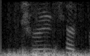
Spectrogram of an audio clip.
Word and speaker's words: Teresa: Teresa Castrejon. – Teresa? – Yes. – T-E-R-E-S-A? – C-A-S-T-R-E-J-O-N.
